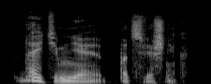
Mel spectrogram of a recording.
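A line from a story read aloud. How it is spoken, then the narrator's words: Soft. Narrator (Russian): мягко произнес Войнич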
